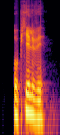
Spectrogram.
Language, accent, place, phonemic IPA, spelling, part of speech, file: French, France, Lyon, /o pje l(ə).ve/, au pied levé, adverb, LL-Q150 (fra)-au pied levé.wav
- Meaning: at a moment's notice, at the last minute, without preparation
